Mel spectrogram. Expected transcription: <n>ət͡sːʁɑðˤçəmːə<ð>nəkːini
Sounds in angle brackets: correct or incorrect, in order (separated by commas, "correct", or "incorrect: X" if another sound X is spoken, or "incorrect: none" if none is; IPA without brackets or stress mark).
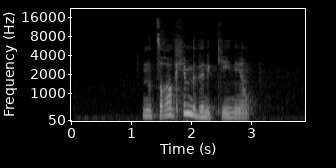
correct, correct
